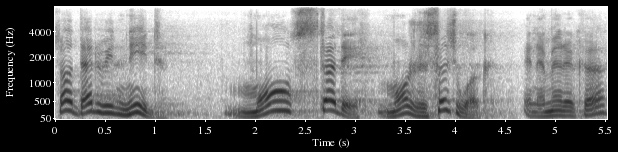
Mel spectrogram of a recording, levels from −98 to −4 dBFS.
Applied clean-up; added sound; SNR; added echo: none; none; none; none.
